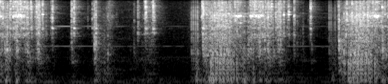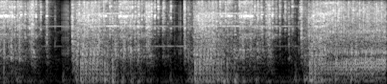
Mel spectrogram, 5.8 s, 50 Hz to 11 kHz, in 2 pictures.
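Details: McCulloch Power Mac 6 chainsaw, two-stroke, cold start after 24 hours sitting following carburetor kit rebuild, lots of compression: fires and revs in rough uneven bursts with short drop-outs; cold engine catching and running.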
